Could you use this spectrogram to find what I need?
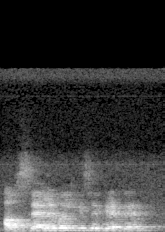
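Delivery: usual speaking voice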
